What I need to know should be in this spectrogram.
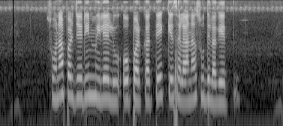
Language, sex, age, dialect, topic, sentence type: Magahi, female, 18-24, Western, banking, question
